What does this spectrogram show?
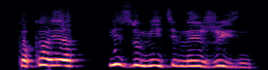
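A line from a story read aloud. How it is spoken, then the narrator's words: Envious sigh. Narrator (Russian): завистливо вздохнула миссис Ривз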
